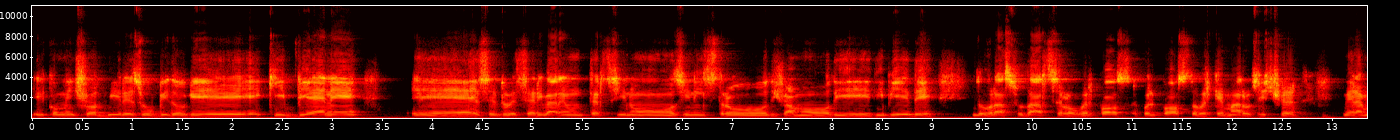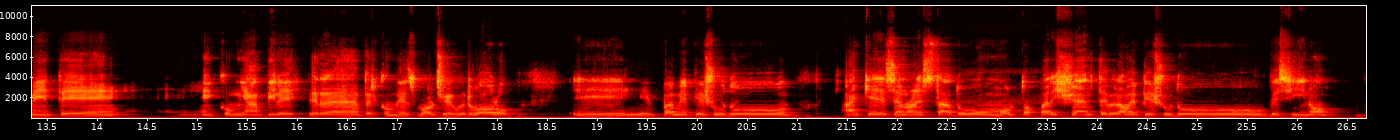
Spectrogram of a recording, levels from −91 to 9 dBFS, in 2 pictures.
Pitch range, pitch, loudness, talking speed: 95-115 Hz, 105 Hz, -27 LUFS, 115 wpm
